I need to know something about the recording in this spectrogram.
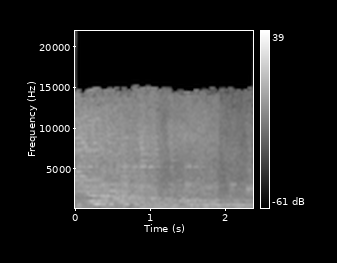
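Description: Ambient dub music: a chord of several long held, horn-like tones that shift to new notes partway through.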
